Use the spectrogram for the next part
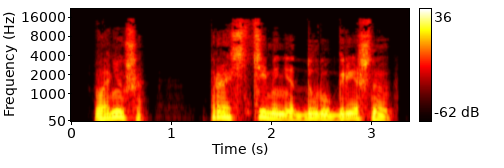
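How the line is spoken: Sobbing lament. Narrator (Russian): Всхлипнув, запричитала Мария Ярославна

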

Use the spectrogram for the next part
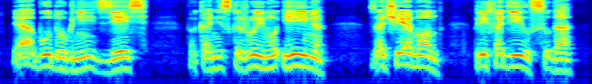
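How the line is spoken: Growl. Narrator (Russian): рычание вырвалось из его горла

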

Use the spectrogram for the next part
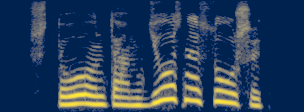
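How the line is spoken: Grumbling. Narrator (Russian): проворчала подруга

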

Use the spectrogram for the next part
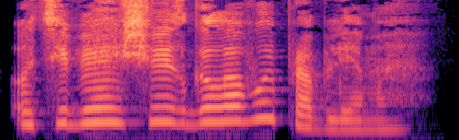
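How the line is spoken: Resigned sigh. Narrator (Russian): обреченно вздохнула

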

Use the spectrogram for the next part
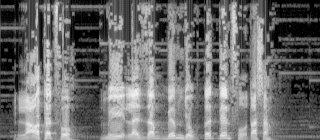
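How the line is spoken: Angry shout. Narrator (Vietnamese): Chu Sương nổi giận quát

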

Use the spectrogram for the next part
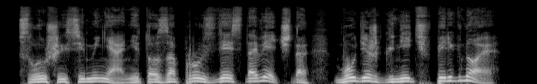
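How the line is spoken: Cat hissing. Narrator (Russian): Кошка вновь зашипела

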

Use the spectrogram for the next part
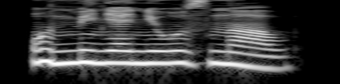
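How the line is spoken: Spoken through laughter. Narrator (Russian): произнесла сквозь смех

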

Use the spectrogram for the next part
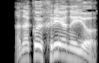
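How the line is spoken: Shout. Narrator (Russian): крикнул Пасынков

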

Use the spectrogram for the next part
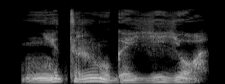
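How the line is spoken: Quiet hoarse rasp. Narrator (Russian): Хриплю тихо, не желая, чтобы услышала наш милый разговор

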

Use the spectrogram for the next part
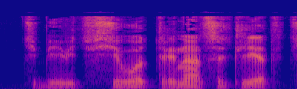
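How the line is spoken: Quiet. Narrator (Russian): тихо ответил Фредерик

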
